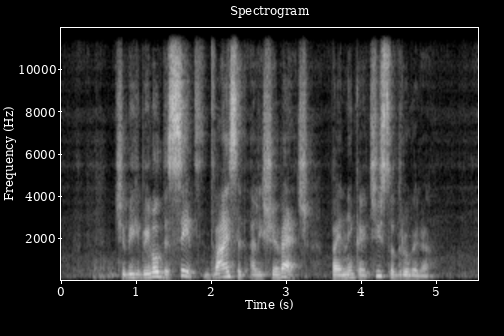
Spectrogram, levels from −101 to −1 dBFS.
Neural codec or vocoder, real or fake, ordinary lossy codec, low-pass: codec, 24 kHz, 6 kbps, HILCodec; fake; none; none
